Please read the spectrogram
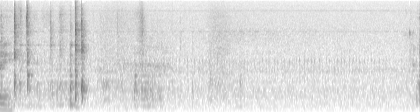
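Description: Faint handling sounds of a tape measure on a sheet-aluminium chassis box: a few light clicks and knocks in the first second and a half.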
